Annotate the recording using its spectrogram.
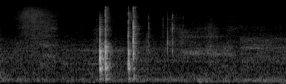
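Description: A tablet is set down on a hard desk with soft knocks.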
